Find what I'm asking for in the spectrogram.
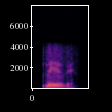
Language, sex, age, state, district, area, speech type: Kashmiri, male, 18-30, Jammu and Kashmir, Ganderbal, rural, conversation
